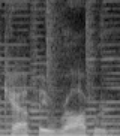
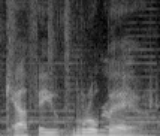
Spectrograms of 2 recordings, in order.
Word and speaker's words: Café Robert: I bet you people mispronounce it. I bet they call it Cafe Robert, but it's actually pronounced Cafe Robert.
